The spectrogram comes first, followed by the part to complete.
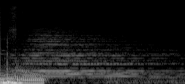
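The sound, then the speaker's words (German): A train horn sounds once, opening with a loud, rumbling burst before its steady chord rings on and slowly fades away. No one speaks. “wann geht denn eigentlich der Zug nach Fun City?”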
